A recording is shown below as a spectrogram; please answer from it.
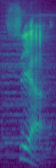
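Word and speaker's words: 下: Xia, xia, xia, xia. Các bạn nhớ âm x đọc giống chữ sờ trong tiếng Việt.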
